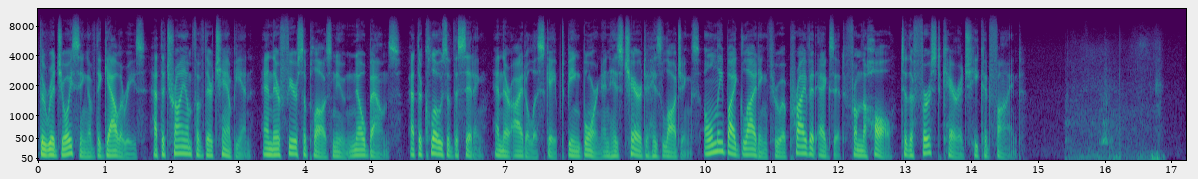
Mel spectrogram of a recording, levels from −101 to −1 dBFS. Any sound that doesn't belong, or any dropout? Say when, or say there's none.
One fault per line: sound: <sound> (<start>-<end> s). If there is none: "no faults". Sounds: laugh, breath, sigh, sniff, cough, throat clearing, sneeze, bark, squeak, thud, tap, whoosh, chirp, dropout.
sound: bark (15.4-17.0 s)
